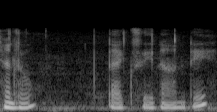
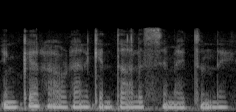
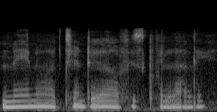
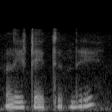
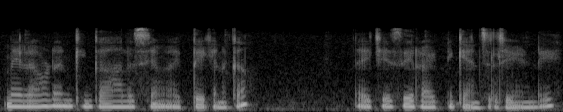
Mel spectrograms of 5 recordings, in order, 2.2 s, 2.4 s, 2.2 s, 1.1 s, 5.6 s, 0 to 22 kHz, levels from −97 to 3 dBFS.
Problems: low volume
